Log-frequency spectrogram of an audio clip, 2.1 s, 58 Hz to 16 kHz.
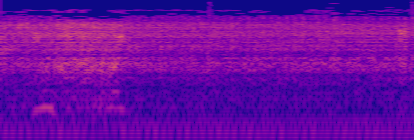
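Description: Mazda RF 2.0-litre four-cylinder diesel in a 1985 Ford Escort idling steadily, heard from inside the car. It has just started after sitting three years on old fuel, and runs even though its intake air preheater has burned out.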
